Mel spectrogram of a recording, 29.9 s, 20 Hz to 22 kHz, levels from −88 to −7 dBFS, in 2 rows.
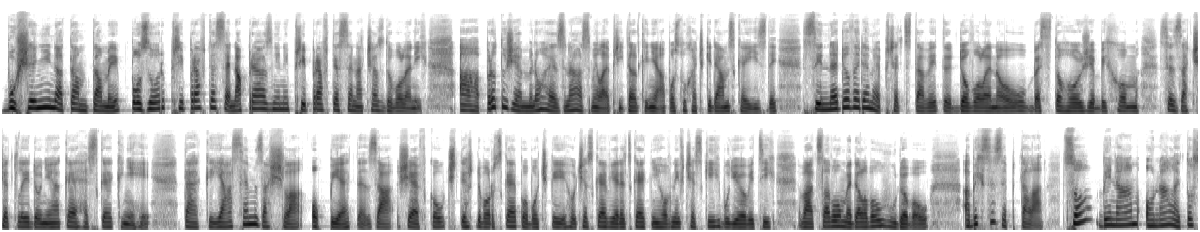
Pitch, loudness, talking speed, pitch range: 160 Hz, -23 LUFS, 130 wpm, 145-195 Hz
